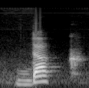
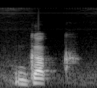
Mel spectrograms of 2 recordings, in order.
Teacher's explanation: So ka is velar, ga is velar. So duck is becoming guck, because both ga and ka are of the same place. · the later occurring velar sound ka is influencing the first sound. Okay, instead of saying the, which requires moving the place of articulation, the child is staying with velar articulation. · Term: assimilation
